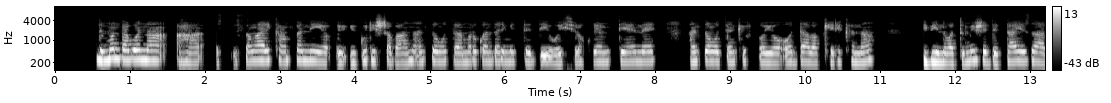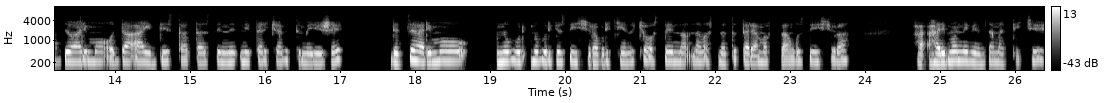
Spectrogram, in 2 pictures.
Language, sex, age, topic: Kinyarwanda, female, 18-24, finance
